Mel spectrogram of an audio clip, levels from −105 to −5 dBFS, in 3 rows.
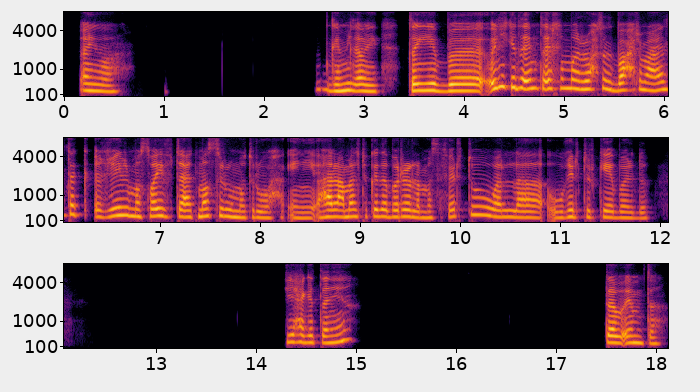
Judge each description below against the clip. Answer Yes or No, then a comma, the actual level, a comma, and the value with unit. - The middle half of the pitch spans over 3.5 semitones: No, average, 2.8 semitones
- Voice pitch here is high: Yes, high, 240 Hz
